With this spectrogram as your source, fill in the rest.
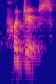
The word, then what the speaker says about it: produce: When the verb, that's the key here, when we have a verb starting with pro, we are going to shift the stress to the second syllable. And what does that mean? If you said that the first syllable reduces to a schwa, you are correct. So then we will have PROJEKT and PRUH-DOOSE.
